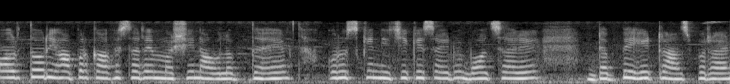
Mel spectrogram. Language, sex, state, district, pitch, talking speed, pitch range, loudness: Hindi, female, Maharashtra, Gondia, 285 Hz, 170 wpm, 270-300 Hz, -13 LUFS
